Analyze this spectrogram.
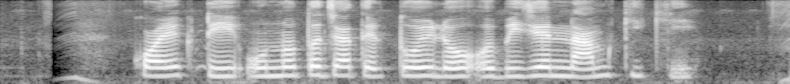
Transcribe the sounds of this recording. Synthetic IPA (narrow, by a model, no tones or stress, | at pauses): kɔekʈiʔunːot̪od͡ʑat̪eɾt̪ojloʔobid͡ʑeɾnamkikʰi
